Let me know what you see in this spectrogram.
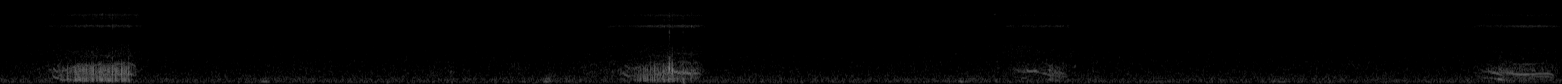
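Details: Snoring: four loud, rasping snores spaced a few seconds apart, about 15 a minute, over quiet room noise; ordinary snoring.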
